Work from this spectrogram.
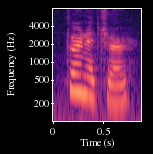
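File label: "furniture", American English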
